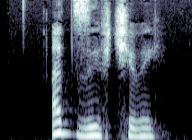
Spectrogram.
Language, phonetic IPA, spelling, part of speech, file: Russian, [ɐd͡zˈzɨft͡ɕɪvɨj], отзывчивый, adjective, Ru-отзывчивый.ogg
- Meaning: forthcoming, responsive, sympathetic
